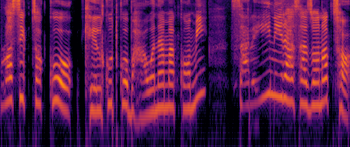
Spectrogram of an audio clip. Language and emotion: Nepali, disgusted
